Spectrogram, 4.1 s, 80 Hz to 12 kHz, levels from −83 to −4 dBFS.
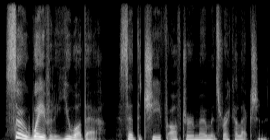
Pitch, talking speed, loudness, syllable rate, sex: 175 Hz, 175 wpm, -21 LUFS, 5.7 syllables/s, female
